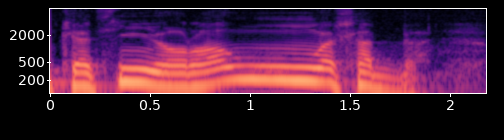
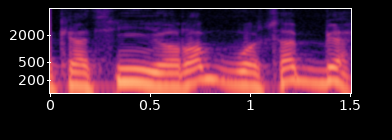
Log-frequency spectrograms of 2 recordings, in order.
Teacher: وخلف حمزة كثيرا وسبح بعدم الغنة · Shown in: second take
